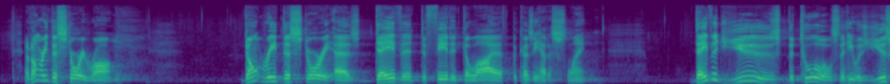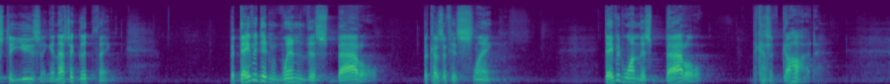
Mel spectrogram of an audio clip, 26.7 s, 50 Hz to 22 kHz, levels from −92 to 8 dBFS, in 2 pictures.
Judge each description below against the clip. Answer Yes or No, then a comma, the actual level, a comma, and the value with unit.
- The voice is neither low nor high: Yes, medium, 165 Hz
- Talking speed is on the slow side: Yes, slow, 115 wpm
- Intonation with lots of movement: Yes, wide, 8.5 semitones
